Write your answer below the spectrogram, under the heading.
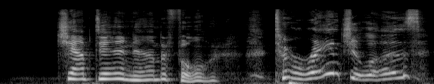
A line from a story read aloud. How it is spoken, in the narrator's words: Evan shrieked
